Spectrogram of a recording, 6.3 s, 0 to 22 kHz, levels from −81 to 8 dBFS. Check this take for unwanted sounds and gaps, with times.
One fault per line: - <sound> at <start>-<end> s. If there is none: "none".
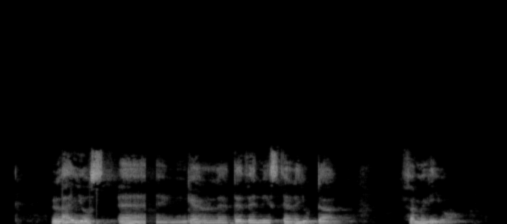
- dropout at 1.8-1.9 s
